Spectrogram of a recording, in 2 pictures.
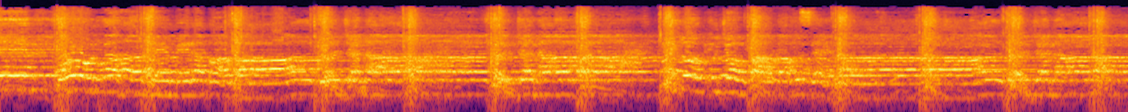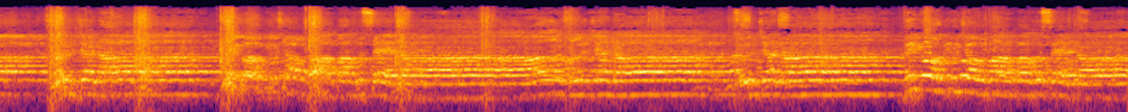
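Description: Men chanting a noha in Urdu into microphones, a group singing the lines together, over the steady rhythmic slaps of matam chest-beating, just under two strikes a second.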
